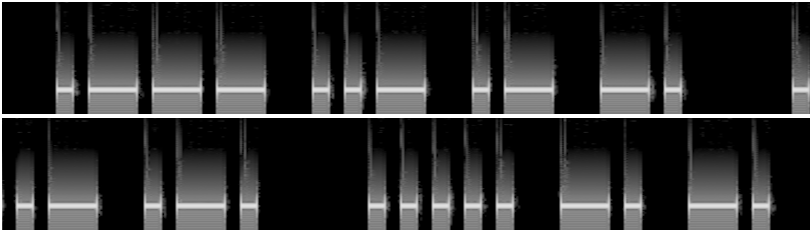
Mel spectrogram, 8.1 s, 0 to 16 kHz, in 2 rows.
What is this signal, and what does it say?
Morse code, heard as a keyed tone, about 15 wpm, 700 Hz. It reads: JUAN UR 5NN
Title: SOTA QSO Practice 15wpm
